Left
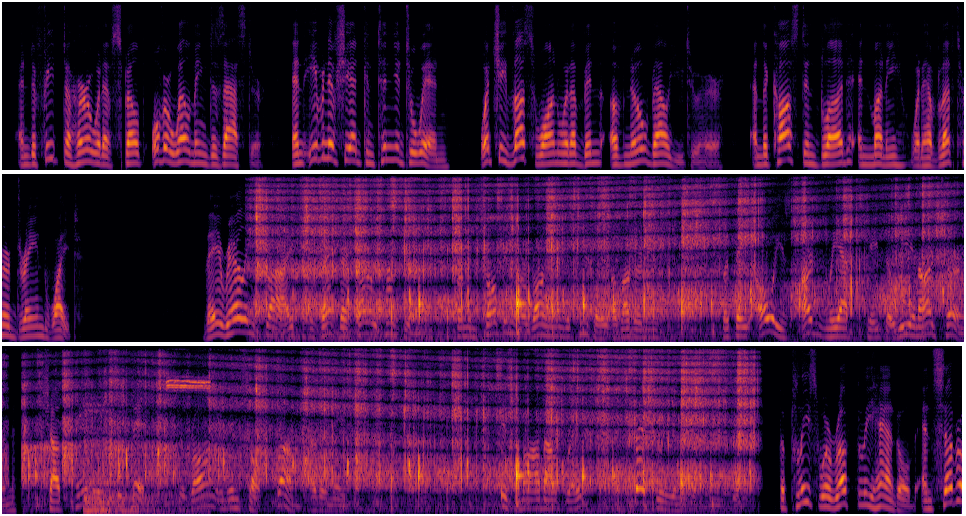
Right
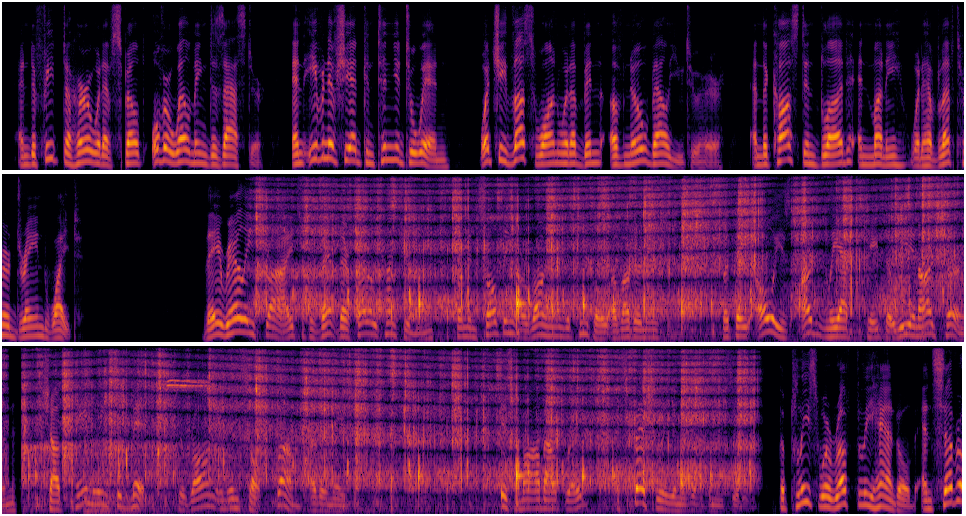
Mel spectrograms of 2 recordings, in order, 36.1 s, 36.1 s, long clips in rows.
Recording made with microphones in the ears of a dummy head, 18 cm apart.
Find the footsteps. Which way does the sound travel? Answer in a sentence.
In this clip you hear the footsteps go right and come back.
